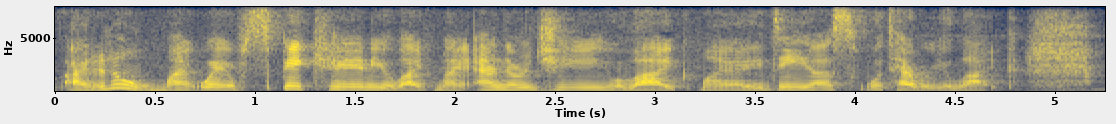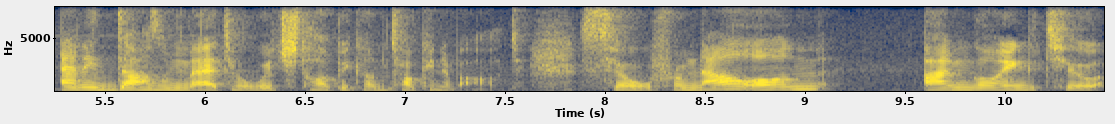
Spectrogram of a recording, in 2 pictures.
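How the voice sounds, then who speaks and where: Young Ukrainian woman, Russian native speaker, casual vlogger; blunt, emphatic, the odd swear word, small grammar slips. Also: lowish voice. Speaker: YouTuber and marketing agency owner. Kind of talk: casual talking-head vlog. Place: indoors, sitting before a camera.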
